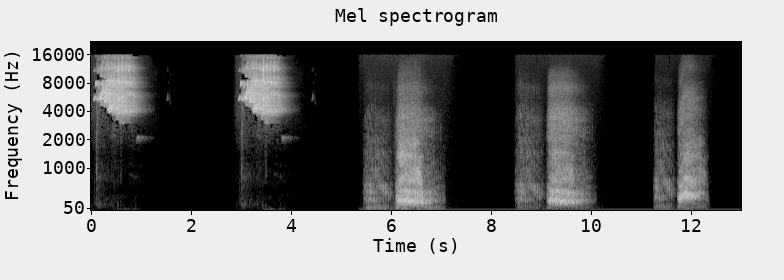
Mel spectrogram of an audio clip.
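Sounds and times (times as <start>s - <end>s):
lion roaring: 5.4s - 7.1s, 8.5s - 10.0s, 11.2s - 12.4s.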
